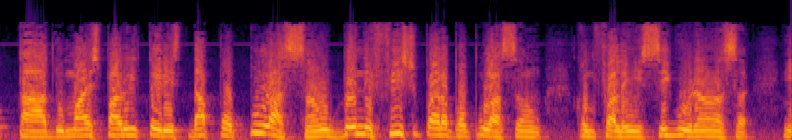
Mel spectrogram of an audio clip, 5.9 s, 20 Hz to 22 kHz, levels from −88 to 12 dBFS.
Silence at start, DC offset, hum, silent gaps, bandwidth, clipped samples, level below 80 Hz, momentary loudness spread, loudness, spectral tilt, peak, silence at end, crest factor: 0 s; 0.7%; none; none; 11.5 kHz; 0.1%; -36 dBFS; 5 LU; -8 LUFS; -5.5 dB/octave; 0 dBFS; 0 s; 8 dB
